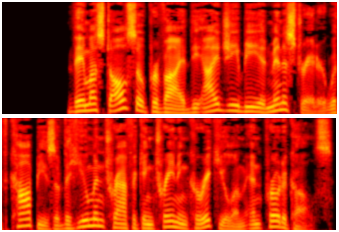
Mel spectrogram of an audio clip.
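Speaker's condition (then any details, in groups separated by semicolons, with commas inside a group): No condition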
